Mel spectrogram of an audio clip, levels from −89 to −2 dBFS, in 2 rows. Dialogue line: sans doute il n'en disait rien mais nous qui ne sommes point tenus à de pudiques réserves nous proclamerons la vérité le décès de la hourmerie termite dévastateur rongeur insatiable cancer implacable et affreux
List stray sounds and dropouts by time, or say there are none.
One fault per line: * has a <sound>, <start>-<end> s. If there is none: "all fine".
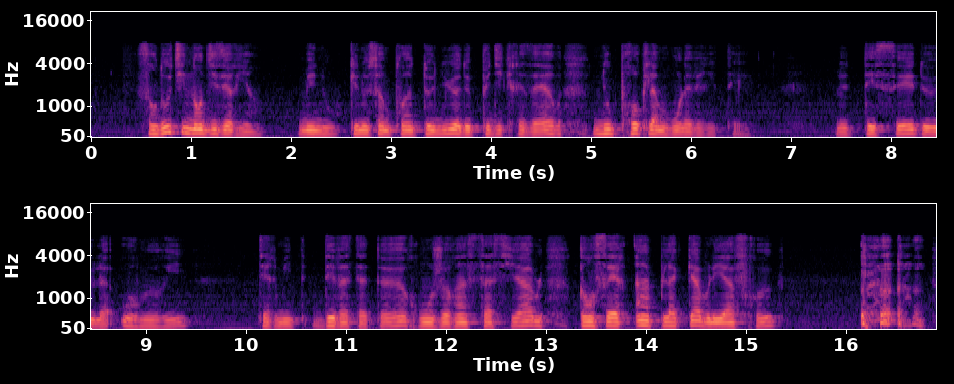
* has a cough, 16.1-16.8 s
